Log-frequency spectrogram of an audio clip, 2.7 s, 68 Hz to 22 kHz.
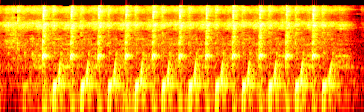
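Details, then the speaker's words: Honda Vario 125 fuel-injected scooter, revived after years dead and fully rebuilt; the fuse now holds and the fuel pump runs. Steady starter cranking with no firing at all. The plug cap connection is suspected loose or corroded. "Kayaknya sudah aman untuk sikringnya, tidak putus. Tapi masalah berikutnya adalah ini tidak mau hidup mesinnya."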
